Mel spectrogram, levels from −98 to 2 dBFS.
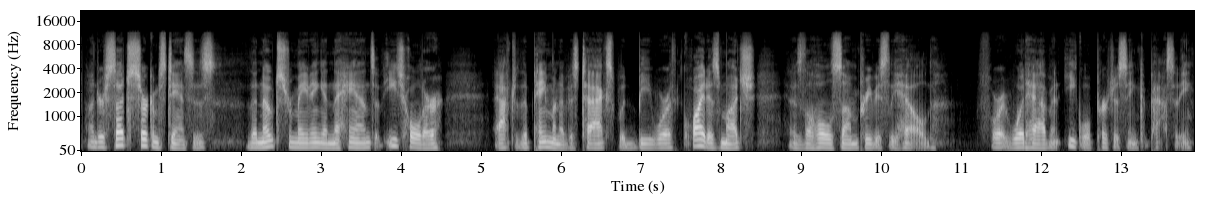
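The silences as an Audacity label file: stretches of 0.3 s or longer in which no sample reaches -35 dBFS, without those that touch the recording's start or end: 1.650000	2.090000	silence
4.470000	5.180000	silence
8.390000	8.860000	silence
10.660000	11.390000	silence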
